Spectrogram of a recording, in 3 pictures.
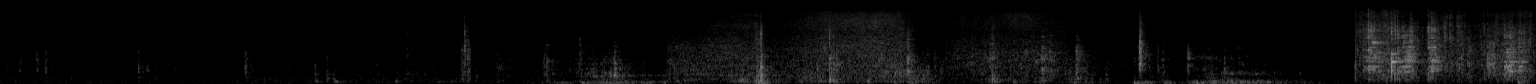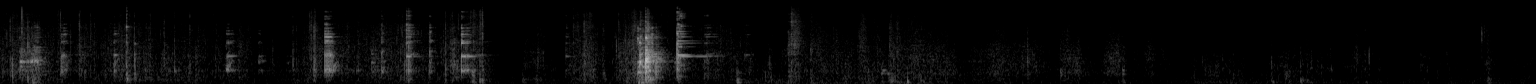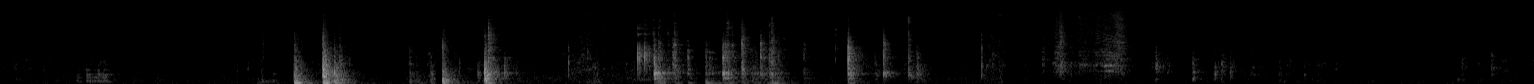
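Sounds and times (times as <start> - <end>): dishes and utensils clattering: 13.6 - 20.3, 21.0 - 23.0.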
